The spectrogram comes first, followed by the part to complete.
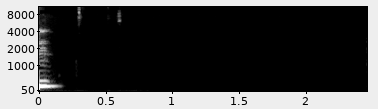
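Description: A faint computer mouse click just after a spoken word ends, then near silence.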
